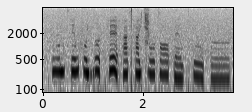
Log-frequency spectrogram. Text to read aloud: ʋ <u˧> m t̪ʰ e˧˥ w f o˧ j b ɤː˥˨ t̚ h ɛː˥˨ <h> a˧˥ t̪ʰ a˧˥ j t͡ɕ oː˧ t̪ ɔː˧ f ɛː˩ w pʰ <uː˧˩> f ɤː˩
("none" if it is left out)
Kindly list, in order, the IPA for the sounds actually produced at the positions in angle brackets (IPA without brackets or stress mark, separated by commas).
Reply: u˧, h, uː˧˩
